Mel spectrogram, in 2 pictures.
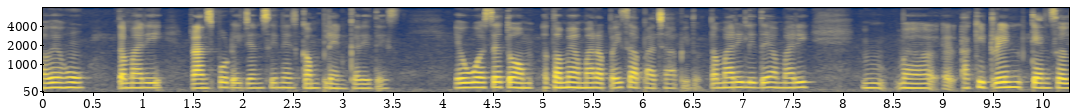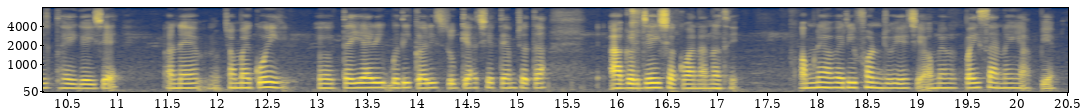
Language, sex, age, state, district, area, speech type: Gujarati, female, 30-45, Gujarat, Anand, urban, spontaneous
